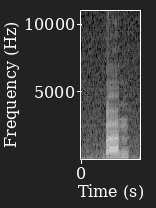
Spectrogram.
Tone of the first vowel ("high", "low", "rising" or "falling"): rising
